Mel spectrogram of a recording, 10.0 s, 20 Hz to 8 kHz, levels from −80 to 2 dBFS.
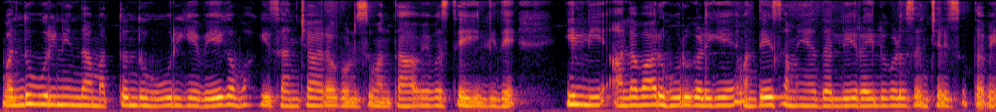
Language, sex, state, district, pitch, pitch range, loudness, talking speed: Kannada, female, Karnataka, Chamarajanagar, 200 Hz, 195-215 Hz, -15 LUFS, 95 wpm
